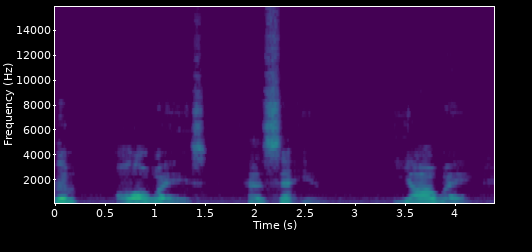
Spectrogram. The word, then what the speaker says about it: Yahweh: always has sent you Yahweh is how we've come to pronounce that now y v now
